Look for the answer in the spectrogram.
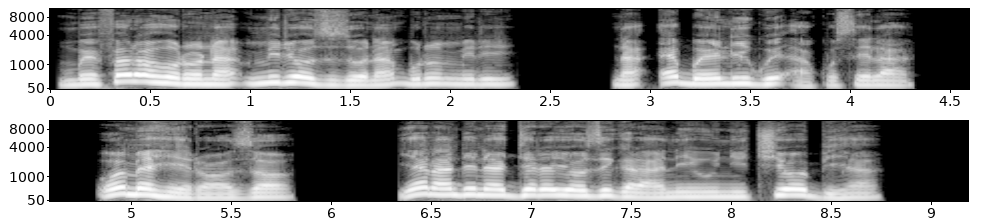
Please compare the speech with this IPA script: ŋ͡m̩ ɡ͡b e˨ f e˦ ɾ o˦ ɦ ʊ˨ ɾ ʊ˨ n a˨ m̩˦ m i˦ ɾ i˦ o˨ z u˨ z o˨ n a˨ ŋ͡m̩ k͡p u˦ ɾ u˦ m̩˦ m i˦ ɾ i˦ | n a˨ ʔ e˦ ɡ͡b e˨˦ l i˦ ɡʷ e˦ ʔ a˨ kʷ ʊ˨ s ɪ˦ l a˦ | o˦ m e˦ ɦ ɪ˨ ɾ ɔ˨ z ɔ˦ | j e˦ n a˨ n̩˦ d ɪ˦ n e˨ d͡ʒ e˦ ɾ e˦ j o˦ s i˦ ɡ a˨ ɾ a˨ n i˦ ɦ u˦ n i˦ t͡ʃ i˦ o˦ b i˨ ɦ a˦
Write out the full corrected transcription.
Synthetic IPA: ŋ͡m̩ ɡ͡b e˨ f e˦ ɾ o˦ ɦ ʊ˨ ɾ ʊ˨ n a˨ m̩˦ m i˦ ɾ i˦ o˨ z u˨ z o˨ n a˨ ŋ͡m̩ k͡p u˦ ɾ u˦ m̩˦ m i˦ ɾ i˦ | n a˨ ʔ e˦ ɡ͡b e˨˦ l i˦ ɡʷ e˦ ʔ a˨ kʷ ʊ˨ s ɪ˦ l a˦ | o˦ m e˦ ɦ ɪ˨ ɾ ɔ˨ z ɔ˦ | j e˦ n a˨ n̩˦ d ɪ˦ n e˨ d͡ʒ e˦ ɾ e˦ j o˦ z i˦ ɡ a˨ ɾ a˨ n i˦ ɦ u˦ ɲ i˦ t͡ʃ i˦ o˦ b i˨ ɦ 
